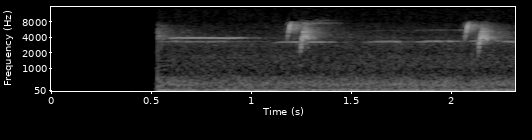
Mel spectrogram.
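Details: Least Flycatcher, a very common Alberta bird whose simple song nearly every individual sings identically, gives two sharp, snappy 'che-bek' notes about a second apart, high and dry, over a faint steady high hum.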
